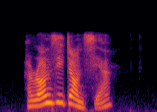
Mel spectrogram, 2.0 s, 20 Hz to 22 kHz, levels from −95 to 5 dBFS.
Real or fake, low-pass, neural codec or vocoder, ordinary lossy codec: fake; 7.2 kHz; vocoder, 44.1 kHz, 80 mel bands, Vocos; Opus, 16 kbps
